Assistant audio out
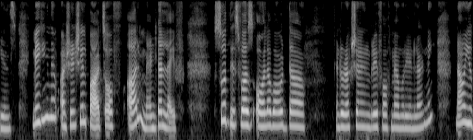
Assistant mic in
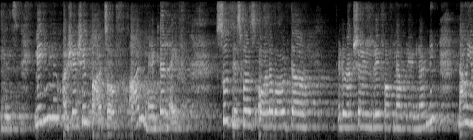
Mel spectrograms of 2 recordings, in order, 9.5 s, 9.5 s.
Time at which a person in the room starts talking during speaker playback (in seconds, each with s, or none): none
